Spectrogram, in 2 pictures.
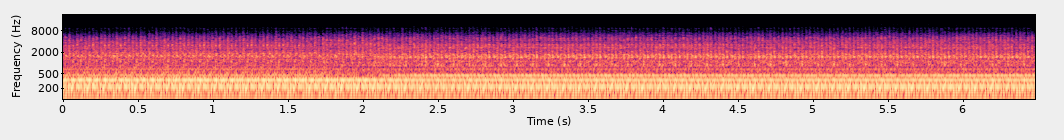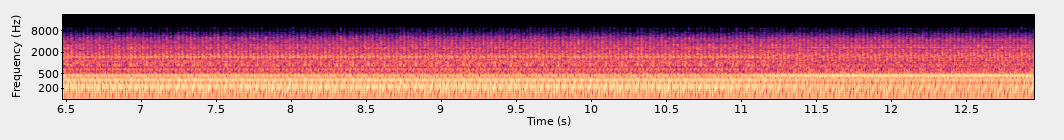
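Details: Cat 259D skid steer diesel after its 1500-hour service with a new fuel pump and filter: steady, even clatter at a constant idle with no misses, surging or extra knocks; idling normally, no leaks.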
